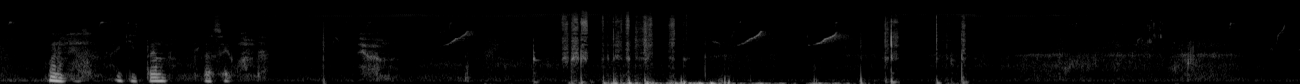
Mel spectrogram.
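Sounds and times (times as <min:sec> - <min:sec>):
bird chirping: 0:00.0 - 0:05.5, 0:07.1 - 0:08.6, 0:09.8 - 0:13.0.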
